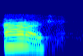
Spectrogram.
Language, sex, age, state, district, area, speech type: Kashmiri, male, 18-30, Jammu and Kashmir, Kulgam, rural, conversation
